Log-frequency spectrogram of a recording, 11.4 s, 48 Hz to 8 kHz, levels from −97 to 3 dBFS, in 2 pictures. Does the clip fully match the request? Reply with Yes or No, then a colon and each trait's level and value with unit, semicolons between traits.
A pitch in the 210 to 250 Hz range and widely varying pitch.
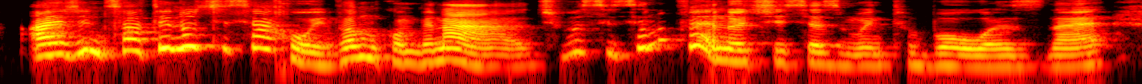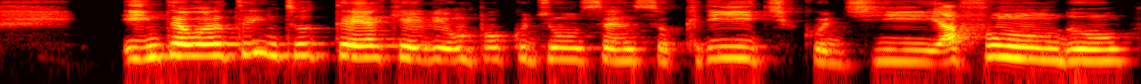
Yes: high, 220 Hz; wide, 7.2 semitones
